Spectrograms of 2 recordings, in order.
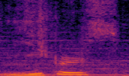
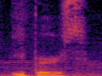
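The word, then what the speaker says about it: Ypres: to pronounce this place I think it's yers it's pronounce it's spelled y p r s so gers eers I think the person yesterday at the VR experience said eers so go with that as you hopefully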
